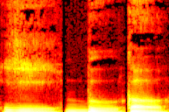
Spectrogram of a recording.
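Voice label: "yibuko", concatenated syllables; Affixing experiment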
